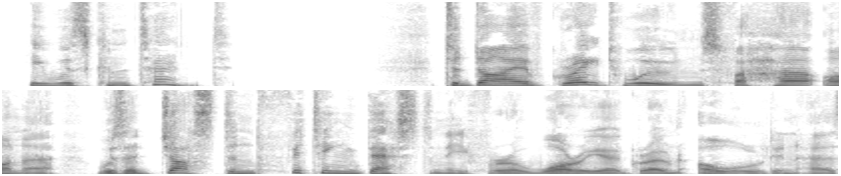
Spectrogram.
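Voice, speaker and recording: A man narrating a fantasy audiobook in an expressive storytelling manner. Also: medium pitch, dry recording, studio quality. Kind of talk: scripted narration.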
